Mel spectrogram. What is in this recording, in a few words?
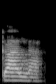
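"gala", Nigerian Pidgin, female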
